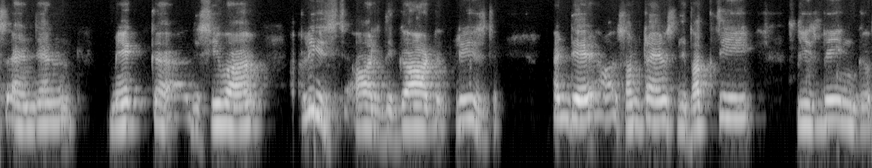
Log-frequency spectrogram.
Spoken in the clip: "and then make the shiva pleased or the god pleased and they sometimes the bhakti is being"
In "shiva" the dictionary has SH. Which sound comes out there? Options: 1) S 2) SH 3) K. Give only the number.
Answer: 1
